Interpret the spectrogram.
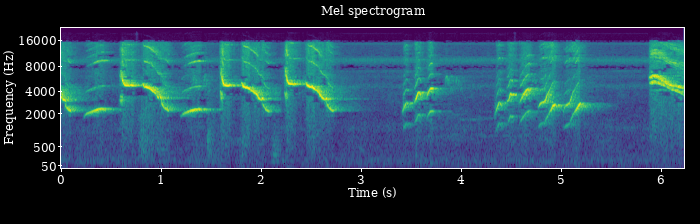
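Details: Oriental magpie-robin in vigorous song, giving clear descending whistles ending in short low upslurs, then a pause and a run of quick stepped rising notes, and a fresh high sweep at the end.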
